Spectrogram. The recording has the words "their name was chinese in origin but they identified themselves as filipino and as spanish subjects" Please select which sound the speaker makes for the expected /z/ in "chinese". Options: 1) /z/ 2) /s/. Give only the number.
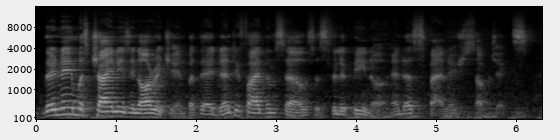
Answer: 1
